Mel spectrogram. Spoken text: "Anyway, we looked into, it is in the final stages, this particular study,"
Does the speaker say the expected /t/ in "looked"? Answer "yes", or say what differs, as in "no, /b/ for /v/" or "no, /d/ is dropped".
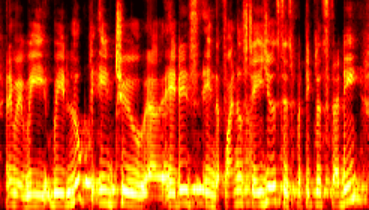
yes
